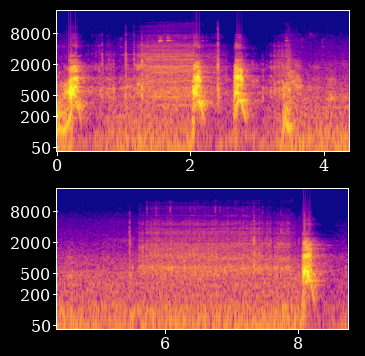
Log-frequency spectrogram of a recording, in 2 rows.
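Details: Bernese Mountain Dog named Buddy confronting a 1:16 scale remote-control tank: a sharp bark opens, two more follow close together around the two-second mark, then a softer one and a final bark near the end, with a whirring toy motor between.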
